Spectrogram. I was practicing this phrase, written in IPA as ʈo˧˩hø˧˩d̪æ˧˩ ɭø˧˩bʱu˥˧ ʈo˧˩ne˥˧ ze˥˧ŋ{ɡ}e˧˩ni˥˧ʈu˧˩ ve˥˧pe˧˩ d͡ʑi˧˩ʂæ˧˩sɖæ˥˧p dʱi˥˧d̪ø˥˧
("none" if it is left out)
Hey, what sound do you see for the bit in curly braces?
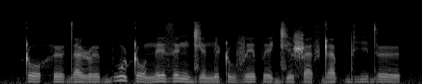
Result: d͡ʑ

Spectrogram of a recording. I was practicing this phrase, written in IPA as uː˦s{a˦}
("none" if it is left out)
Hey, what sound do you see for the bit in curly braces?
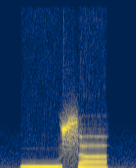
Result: a˦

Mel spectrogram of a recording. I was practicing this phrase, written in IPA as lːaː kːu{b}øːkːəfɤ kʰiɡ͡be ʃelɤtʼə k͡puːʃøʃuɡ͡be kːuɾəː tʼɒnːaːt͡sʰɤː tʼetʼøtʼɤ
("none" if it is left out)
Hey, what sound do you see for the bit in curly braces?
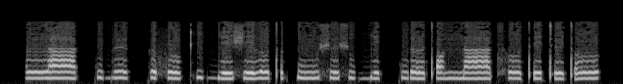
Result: b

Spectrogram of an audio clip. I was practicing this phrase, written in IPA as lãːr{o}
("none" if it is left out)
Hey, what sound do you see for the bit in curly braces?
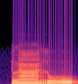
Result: o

